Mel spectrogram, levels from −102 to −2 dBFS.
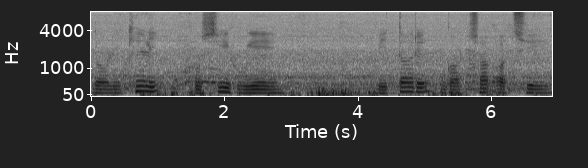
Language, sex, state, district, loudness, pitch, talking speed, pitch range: Odia, male, Odisha, Khordha, -18 LUFS, 125 Hz, 60 wpm, 120-140 Hz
